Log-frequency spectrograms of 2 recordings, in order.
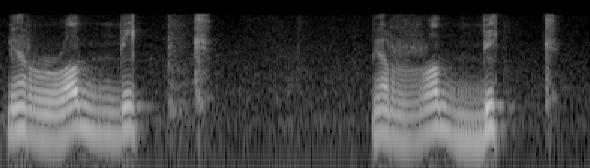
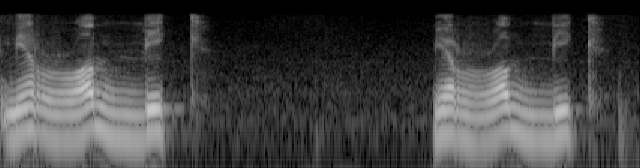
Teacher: الكاف حرف مهموس يظهر همسها في حالة إسكانها · Shown in: second take · وأنت قد وقفت عليها وبالتالي تسكنها لا شك، فإذا وقفت عليها وسكنتها أغلق المخرج ثم اتركه، هذا هو الهمس، ولا تتكلفه، بحيث إنك لو تكلفته تنقلب هذه التاء إلى حرف مشدد.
